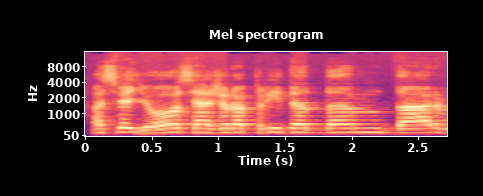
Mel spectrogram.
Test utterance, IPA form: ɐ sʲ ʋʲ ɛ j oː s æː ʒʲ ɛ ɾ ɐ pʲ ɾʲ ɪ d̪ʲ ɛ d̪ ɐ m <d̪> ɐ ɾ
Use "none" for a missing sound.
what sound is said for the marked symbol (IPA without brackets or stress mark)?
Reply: d̪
